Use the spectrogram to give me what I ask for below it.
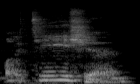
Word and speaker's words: politician: His father is a well-known politician. Politician. So simply what I'm trying to say is when you have a pattern of words ending in IAN, your stress should always be on the penultimate syllable.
